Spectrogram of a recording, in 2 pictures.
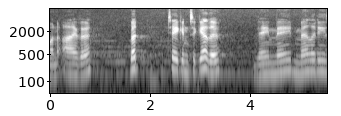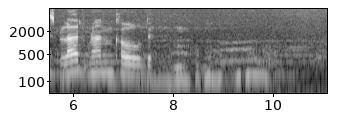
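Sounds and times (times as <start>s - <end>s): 
speech: 0.0s - 1.0s, 1.6s - 8.7s
cat yowling: 8.8s - 11.0s.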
